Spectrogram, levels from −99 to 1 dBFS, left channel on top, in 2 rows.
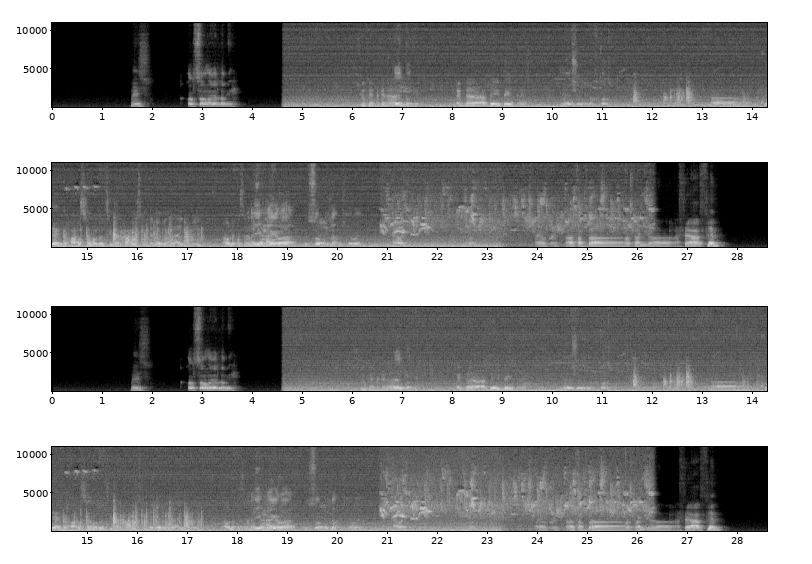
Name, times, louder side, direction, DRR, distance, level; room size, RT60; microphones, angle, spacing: voice 1, 2.7-3.6 6.7-7.2 10.1-11.2 18.2-20.5 22.5-22.8, left 1 dB, 10° left, 0.7 m, -26 dB
sound 1, 4.6-23.3, left 1 dB, 90° right, 1.1 m, -31 dB
voice 2, 6.1-7.3 8.1-9.5 13.2-14.0 14.2-17.3 17.7-18.8 19.6-19.8 21.1-21.5 23.9-27.7, left 1 dB, 50° left, 0.6 m, -27 dB
sound 2, 11.5-17.3, right 1 dB, 20° right, 0.4 m, -30 dB
sound 3, 20.8-26.3, right 5 dB, 65° right, 0.6 m, -32 dB
2.4 x 2.1 x 2.4 m
head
